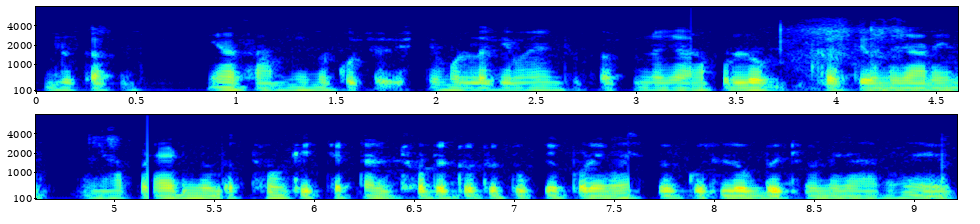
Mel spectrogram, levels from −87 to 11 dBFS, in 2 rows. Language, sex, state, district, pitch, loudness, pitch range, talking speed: Hindi, male, Bihar, Purnia, 90 Hz, -35 LUFS, 85-95 Hz, 200 wpm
